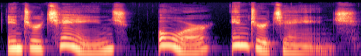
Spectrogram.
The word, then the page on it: interchange: ìntərtʃéindʒ; インタァチェンジ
